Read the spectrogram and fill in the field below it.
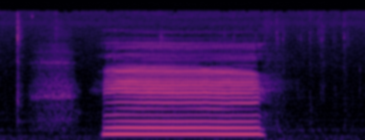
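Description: A man hums a long, steady note close to a microphone.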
